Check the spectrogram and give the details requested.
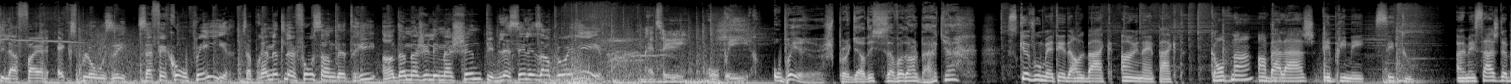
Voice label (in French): FR Perceuse; EEQ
